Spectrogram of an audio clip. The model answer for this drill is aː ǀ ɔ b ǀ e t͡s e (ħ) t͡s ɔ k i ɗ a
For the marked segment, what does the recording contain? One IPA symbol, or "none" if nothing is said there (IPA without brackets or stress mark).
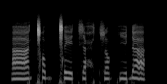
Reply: ħ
